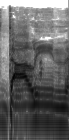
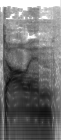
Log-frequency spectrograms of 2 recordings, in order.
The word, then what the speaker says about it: Dahlin: and it really helped me nail the Rasmus Dahlin there rather than going Rasmus Dahlin.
